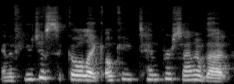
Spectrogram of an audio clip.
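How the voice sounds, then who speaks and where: A woman's voice: medium pitch, a little fast. Lisping woman wearing a mouthguard. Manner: animated, rambling with examples and self-corrections. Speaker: business coach. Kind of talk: casual explanatory chat. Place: home office, on a video call.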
